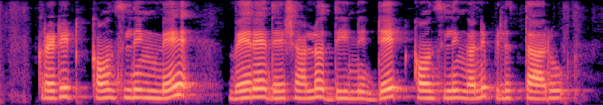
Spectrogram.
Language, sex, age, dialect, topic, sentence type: Telugu, female, 18-24, Southern, banking, statement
